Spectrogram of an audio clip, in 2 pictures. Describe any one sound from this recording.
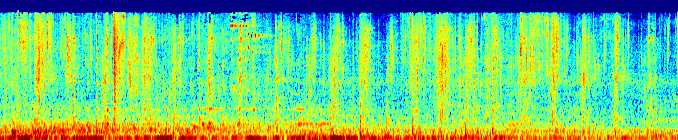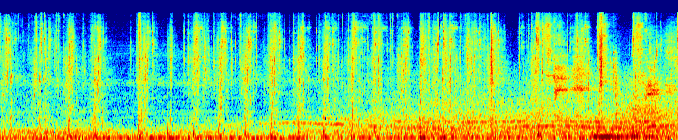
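Heavy footsteps thud and clank on a hard floor.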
